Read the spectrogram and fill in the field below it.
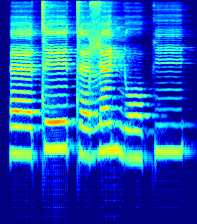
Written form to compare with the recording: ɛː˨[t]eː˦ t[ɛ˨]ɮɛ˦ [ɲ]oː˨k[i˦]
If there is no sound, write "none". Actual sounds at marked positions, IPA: t, ɛ˨, ɲ, i˦

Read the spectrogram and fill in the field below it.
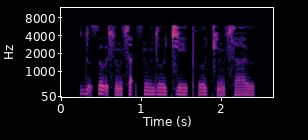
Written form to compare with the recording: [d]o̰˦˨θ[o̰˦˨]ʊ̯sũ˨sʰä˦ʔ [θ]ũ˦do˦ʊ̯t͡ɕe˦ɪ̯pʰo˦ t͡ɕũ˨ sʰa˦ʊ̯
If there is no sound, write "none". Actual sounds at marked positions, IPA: d, o̰˦˨, θ

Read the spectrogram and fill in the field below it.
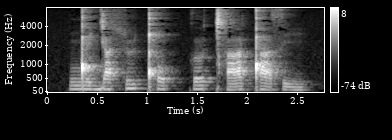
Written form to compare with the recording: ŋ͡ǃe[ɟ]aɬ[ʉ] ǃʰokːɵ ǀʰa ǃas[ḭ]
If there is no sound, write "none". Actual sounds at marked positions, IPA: ɟ, ʉ, i

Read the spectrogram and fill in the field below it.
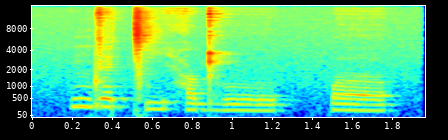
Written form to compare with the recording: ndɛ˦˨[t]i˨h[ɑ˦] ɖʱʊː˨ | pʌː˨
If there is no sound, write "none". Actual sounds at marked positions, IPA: ǀ, ɑ˨

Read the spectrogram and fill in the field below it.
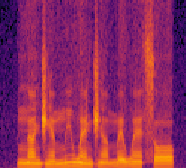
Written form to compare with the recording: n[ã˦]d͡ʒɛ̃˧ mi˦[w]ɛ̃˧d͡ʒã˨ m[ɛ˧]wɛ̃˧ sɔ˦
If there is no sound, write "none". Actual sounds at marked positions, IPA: ã˦, w, ɛ˧

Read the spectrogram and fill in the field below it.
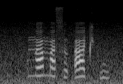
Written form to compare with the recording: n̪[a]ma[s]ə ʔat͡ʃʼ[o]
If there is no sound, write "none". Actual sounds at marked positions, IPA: a, s, u

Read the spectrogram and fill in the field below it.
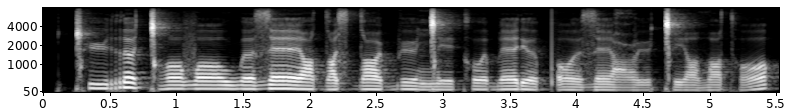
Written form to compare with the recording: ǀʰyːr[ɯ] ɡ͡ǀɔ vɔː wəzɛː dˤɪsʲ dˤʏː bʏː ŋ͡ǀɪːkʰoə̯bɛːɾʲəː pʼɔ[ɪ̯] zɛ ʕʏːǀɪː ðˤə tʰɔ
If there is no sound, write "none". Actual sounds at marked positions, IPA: ə, ə̯

